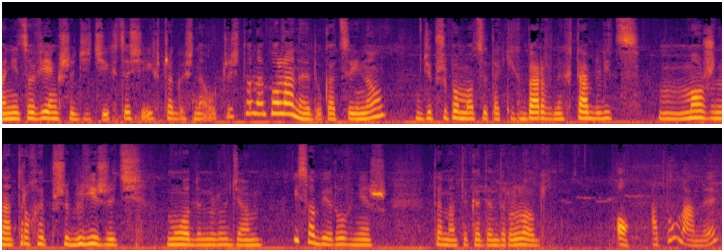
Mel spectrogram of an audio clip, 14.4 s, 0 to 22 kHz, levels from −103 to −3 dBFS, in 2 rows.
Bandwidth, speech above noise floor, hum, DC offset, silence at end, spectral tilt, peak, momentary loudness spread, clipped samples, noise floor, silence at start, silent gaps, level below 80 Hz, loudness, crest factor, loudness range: 13 kHz; 23 dB; none; under 0.1%; 0 s; -5.5 dB/octave; -8 dBFS; 9 LU; under 0.1%; -48 dBFS; 0 s; none; -46 dBFS; -25 LUFS; 18 dB; 4 LU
